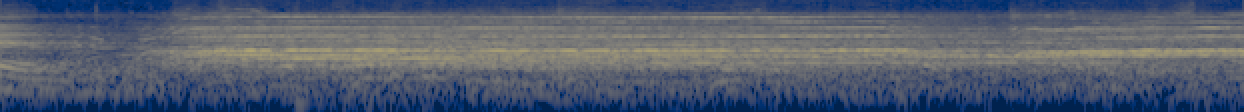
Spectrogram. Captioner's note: cheering and applauding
